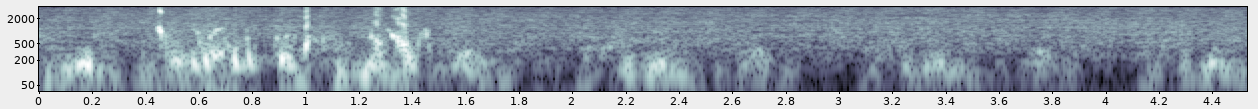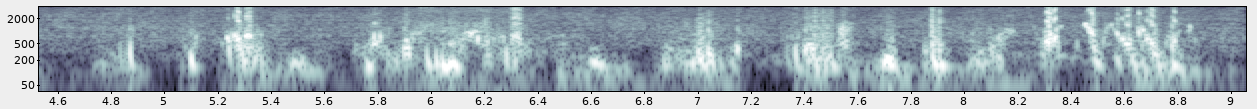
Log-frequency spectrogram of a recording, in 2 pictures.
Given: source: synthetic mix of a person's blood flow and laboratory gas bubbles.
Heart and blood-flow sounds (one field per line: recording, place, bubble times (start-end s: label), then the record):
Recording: Doppler ultrasound of blood flow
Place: precordium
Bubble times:
0.42-0.51 s: bubbles
0.55-0.84 s: bubbles
0.89-1.11 s: bubbles
1.25-1.50 s: bubbles
4.82-4.93 s: bubbles
5.07-5.17 s: bubbles
5.21-5.42 s: bubbles
5.71-6.39 s: bubbles
6.85-7.21 s: bubbles
7.33-7.60 s: bubbles
7.85-7.98 s: bubbles
8.08-8.20 s: bubbles
8.23-8.89 s: bubbles
From the record:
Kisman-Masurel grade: 232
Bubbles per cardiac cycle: several, 3 to 8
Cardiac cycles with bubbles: 50 to 99%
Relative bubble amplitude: moderate (0.250 to 0.450)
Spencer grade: 3 (all of the cardiac periods contain showers or single bubble signals, but not dominating or overriding the cardiac motion signals)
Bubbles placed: only in the low amplitude regions of the cardiac cycle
